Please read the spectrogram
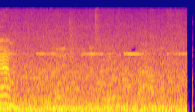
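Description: Steady low rumble of street traffic, with a brief spoken word at the start.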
